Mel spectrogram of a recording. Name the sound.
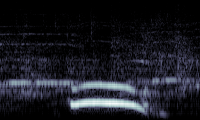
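audience hand clap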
